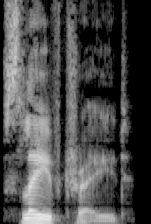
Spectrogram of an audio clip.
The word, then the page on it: slave trade: British English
